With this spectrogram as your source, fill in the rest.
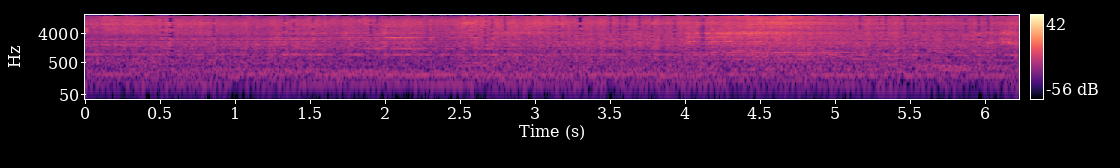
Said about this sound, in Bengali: ব্যান্ডেল চার নম্বর প্ল্যাটফর্মে ঢুকে গেছে ব্ল্যাক ডায়মন্ড এক্সপ্রেস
